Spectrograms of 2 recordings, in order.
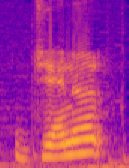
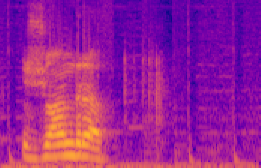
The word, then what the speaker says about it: genre: It's not genre or genre, it's genre, and it means a style or category of art, music or literature. So it's genre, and its pronunciation is ZHON hyphen RUH, genre.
